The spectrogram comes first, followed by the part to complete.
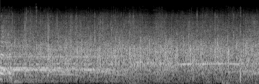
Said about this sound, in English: One more round of applause for the video team.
